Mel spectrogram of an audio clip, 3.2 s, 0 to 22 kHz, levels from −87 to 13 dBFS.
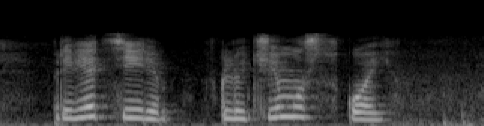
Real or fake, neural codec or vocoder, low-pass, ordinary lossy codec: real; none; 7.2 kHz; AAC, 32 kbps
